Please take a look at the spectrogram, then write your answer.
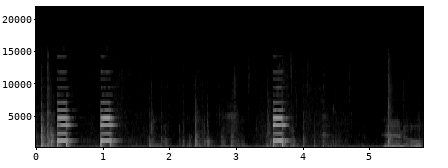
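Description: A Captain Power toy light gun, just switched on, gives three short, bright electronic beeps spaced a few seconds apart, close by, with someone talking quietly between them.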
